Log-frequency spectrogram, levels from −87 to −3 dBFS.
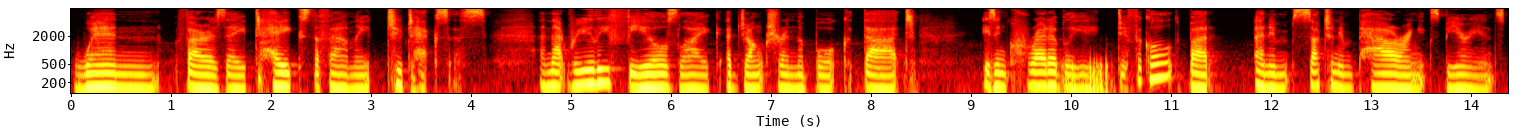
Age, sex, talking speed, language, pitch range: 30-49, female, 115 wpm, English, 145-165 Hz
